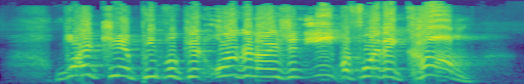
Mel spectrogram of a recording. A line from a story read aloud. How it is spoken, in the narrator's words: shout under my hood vent, comforted that the customers can't hear my tantrum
